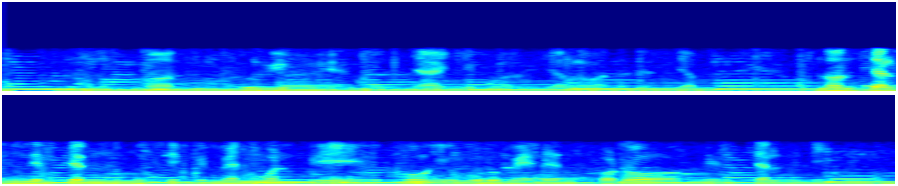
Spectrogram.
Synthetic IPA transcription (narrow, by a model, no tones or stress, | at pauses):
nɔn | duwimahɛnɔnɲaɡima̰ja̰lɔ̰wa̰nadɛnd͡ʒa̰m | nɔnt͡ʃalminirkɛnmusibimɛnwɔndɛɗɔʔɛwuɾumɛɗɛnkɔdɔ | ɛ̰nt͡ʃalmidi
